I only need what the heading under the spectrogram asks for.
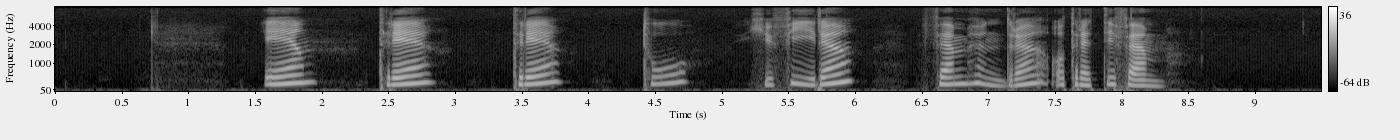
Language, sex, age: Norwegian, female, 35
